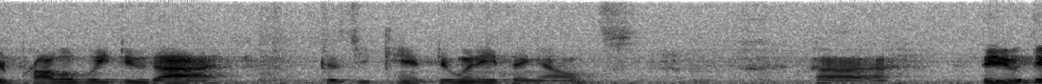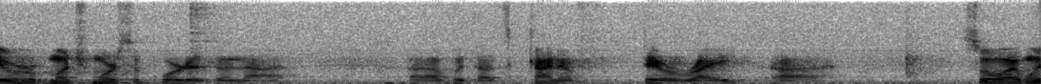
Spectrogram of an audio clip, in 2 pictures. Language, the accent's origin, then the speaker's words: English; New Brunswick, Canada; moved away; also born or lived in Halifax, Nova Scotia; I grew up in Rosse, New Brunswick, about 4 hours from here.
